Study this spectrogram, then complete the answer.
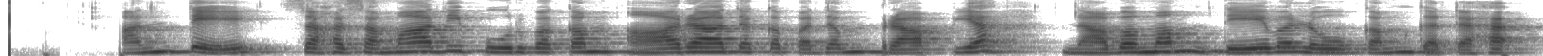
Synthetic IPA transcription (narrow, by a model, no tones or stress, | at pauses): ɐnt̪eːsɐɦɐsɐmaːd̪ipuːɾʋɐkɐmaːɾaːd̪ɐkɐpɐd̪ɐmpɾaːpjɐnɐʋɐmɐmd̪eːʋɐloːkɐmɡɐt̪ɐɦɐ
